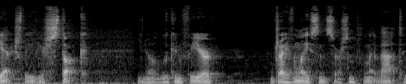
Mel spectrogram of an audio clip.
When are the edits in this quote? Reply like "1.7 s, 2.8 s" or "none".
1.3 s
